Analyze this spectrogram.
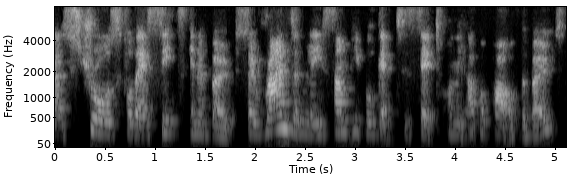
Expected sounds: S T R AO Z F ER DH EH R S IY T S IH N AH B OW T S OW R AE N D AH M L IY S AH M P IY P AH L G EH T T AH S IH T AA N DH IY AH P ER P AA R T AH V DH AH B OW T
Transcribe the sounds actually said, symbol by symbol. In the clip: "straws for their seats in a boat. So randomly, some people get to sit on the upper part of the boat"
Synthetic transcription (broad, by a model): S T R AO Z F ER DH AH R S IY T S IH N AH B OW T S OW R AE N D AH M L IY S AH M P IY P AH L G EH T T AH S IH T N DH IY AH P ER P AA R T AH V DH AH B OW T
